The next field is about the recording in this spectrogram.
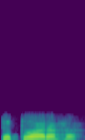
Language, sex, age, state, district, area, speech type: Sanskrit, female, 45-60, Karnataka, Mysore, urban, conversation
